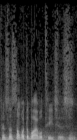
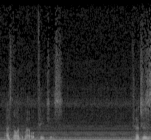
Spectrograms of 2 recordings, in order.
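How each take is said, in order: First: Said in the usual way. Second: "That's not what the Bible teaches" whispered, soft and quick; hushed whispered echo of "That's not what the Bible teaches". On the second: Shown as a demonstration. Repeated line, second whispered.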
